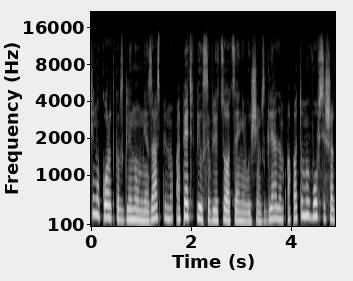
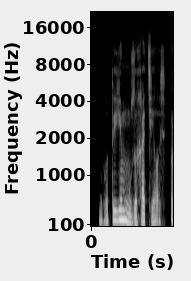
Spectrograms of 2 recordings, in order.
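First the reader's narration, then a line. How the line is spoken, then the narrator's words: Sullen grumble. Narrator (Russian): пробурчал угрюмо Ноан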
